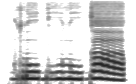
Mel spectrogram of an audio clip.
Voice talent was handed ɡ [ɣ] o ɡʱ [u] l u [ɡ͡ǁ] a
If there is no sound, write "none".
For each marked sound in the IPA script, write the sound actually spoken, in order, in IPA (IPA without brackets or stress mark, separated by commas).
r, u, ɡ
